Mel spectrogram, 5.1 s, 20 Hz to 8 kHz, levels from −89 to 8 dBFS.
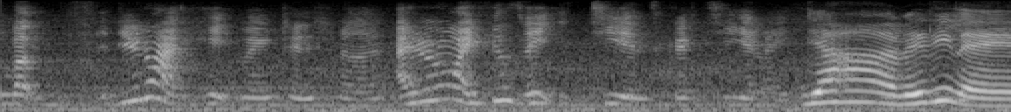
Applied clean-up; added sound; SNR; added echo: none; none; none; none.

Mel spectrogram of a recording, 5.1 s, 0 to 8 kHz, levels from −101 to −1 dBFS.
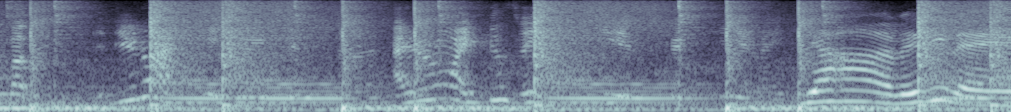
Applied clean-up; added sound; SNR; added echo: none; Bass drum / Snare drum / Drum kit; -1 dB; none.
